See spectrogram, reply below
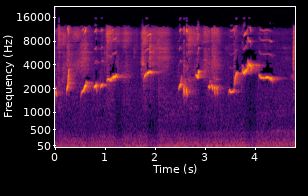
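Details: White-rumped shama song meant to trigger other birds to sing: short bursts of rising whistled notes and chips separated by brief gaps, with a longer sweeping whistle toward the end.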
